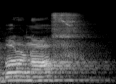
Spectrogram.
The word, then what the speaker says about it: Boronov: In June 2020, Kutabek Boronov, V is pronounced with an F, became the Prime Minister of Kyrgyzstan.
